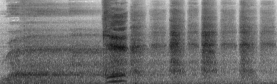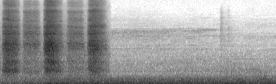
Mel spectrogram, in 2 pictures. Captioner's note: Revan gasp and panting terrified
